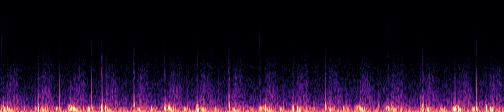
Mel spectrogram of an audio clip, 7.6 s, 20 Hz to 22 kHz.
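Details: Womb sound sleep aid for babies: steady low thumping beats at about 125 a minute, regular, under a constant soft rushing flow noise and white noise, as heard in the womb; heartbeat.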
